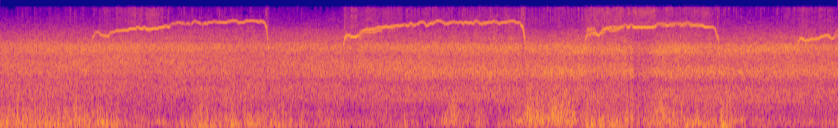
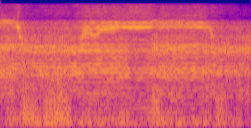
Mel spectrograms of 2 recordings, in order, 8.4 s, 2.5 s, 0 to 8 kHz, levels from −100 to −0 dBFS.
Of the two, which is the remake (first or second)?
second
